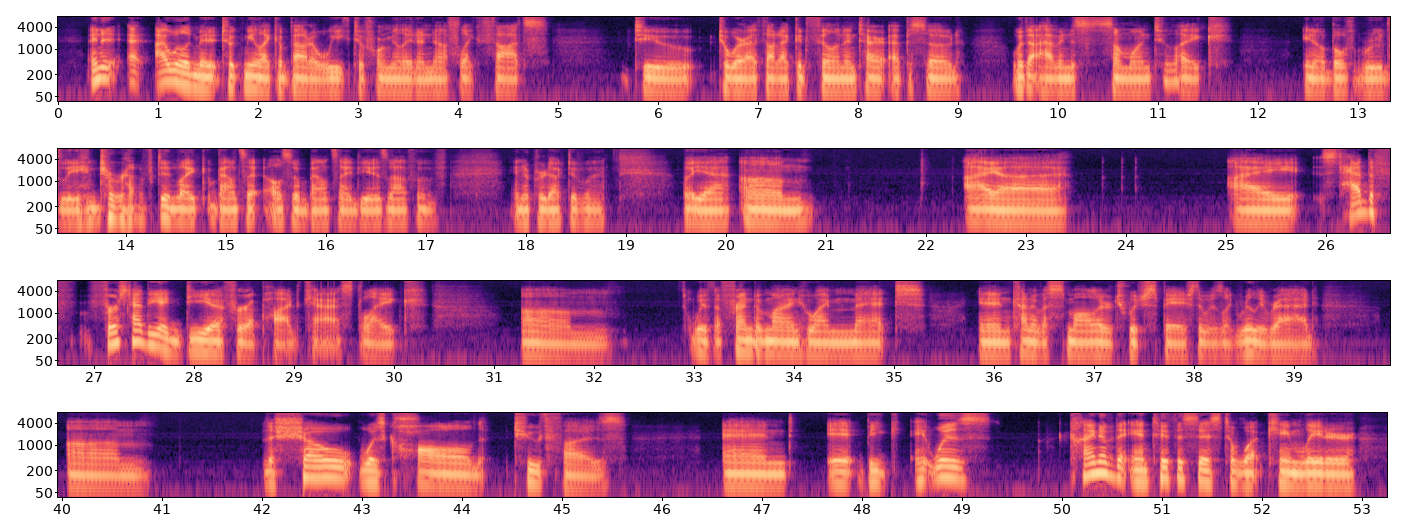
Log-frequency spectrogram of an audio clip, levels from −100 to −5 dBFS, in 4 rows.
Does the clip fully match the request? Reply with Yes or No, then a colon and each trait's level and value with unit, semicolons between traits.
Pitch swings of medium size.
No: narrow, 2.3 semitones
